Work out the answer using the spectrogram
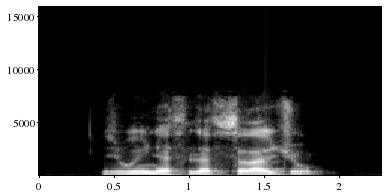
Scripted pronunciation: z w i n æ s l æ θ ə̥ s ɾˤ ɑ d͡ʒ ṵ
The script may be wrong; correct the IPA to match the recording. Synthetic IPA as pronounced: z w i n æ θ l æ θ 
